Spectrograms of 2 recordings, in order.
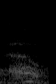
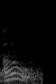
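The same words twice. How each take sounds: First: Soft, low "oh" of disdain; mock posh British aristocrat, quietly disgusted. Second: A quick surprised "oh"; mock surprise. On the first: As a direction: lower and much softer, aristocratically appalled. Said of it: "a posh British aristocrat's disgust". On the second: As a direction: demonstrate a startled little "oh". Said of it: "the O of someone who's surprised". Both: Shown as a demonstration.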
